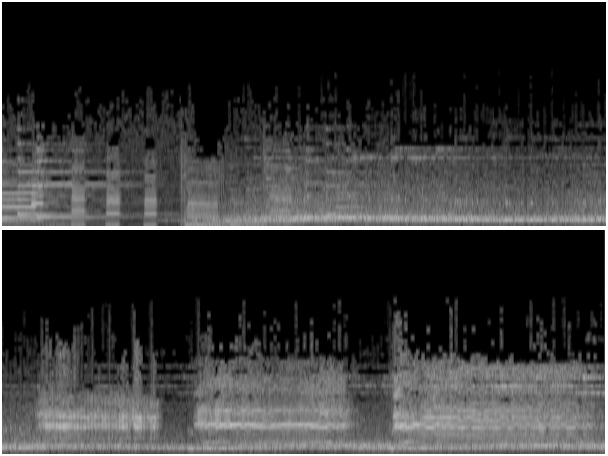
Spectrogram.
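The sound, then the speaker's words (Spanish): Several sheep bleat in overlapping, wavering cries over a steady crowd-like murmur of the flock, loud, after a brief plucked musical intro at the start. “Había una vez un pastorcito que tenía a su cargo todas las ovejas del pueblo.”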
